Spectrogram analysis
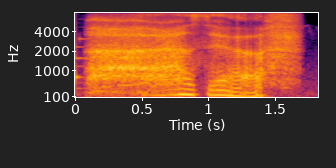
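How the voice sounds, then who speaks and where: A woman's voice: low-pitched, steady tone, drawn-out words, creaky, bright, forceful tone, in a whisper, soft background music, full character voice. A woman playing a proud, guarded young woman with a secretly tender side in an English anime game dub. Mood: grudging, teasing.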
